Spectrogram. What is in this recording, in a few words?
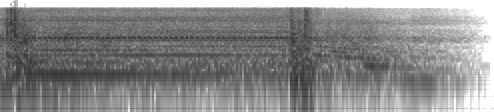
mecha hydraulic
